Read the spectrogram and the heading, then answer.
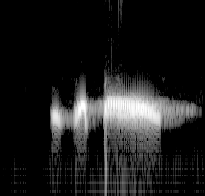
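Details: Cooing female spotted dove, used to stimulate males: two brief low notes followed by a long, smooth, sustained coo, with a faint click and no other sounds.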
